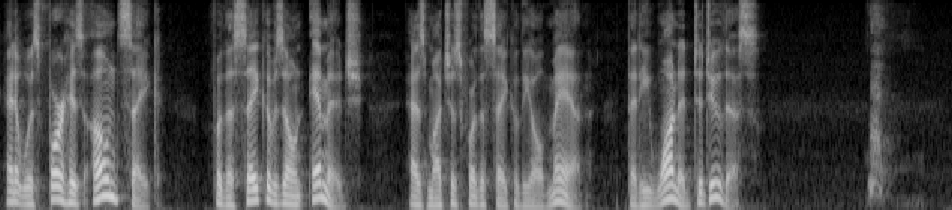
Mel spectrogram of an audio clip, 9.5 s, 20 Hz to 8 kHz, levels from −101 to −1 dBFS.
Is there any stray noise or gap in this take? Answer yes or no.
yes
